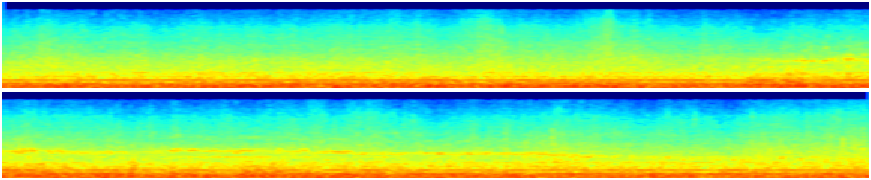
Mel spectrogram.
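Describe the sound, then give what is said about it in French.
Sea swell and wind around a fishing boat at sea: a loud, unbroken wash of water and wind noise over a constant low engine hum, with no voices. “Il commence à avoir de la houle. On va devoir faire demi-tour.”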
